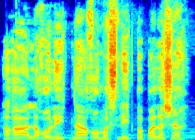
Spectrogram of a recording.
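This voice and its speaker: A man's voice: on the high side, lively intonation, quick pace, fairly bright tone. An actor playing a casual, laid-back groom-to-be in his thirties in a radio drama, with a Filipino accent. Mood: casual, easygoing. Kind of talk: Tagalog radio drama dialogue.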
